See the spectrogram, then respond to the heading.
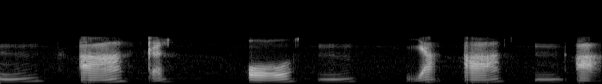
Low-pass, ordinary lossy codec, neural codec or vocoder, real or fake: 3.6 kHz; none; none; real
